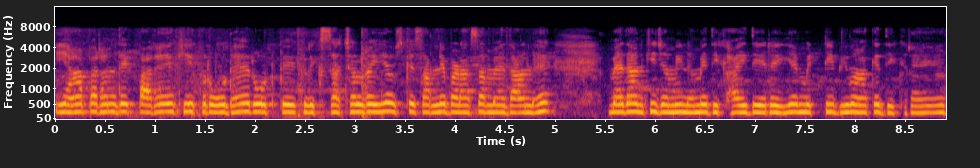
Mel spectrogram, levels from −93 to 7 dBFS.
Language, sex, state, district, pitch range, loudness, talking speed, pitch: Hindi, female, Chhattisgarh, Bastar, 235-250 Hz, -12 LUFS, 260 wpm, 245 Hz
